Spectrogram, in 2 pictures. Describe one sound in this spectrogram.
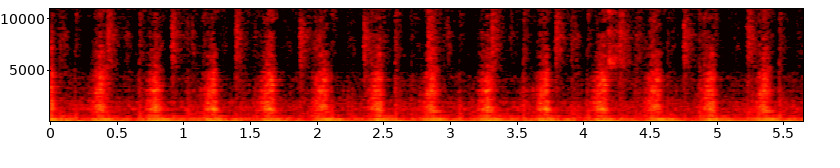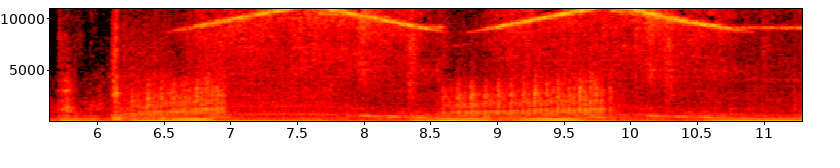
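A truck engine rumbles and revs up through the gears.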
